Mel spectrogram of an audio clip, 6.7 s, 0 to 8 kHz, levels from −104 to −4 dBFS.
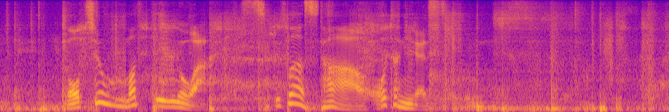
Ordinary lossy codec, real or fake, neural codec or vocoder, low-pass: none; fake; codec, 16 kHz, 0.8 kbps, ZipCodec; none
